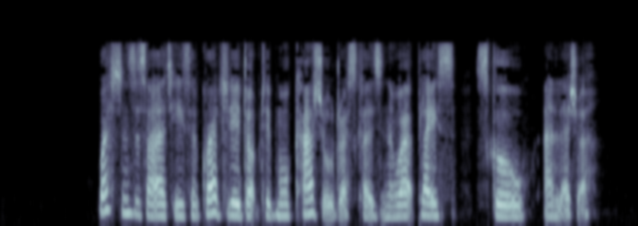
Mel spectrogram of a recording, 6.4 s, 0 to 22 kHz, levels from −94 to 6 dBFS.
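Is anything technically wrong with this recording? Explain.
Yes. AAC compression runs through the whole clip: the speech sounds dull and smeared, with nothing above about 9.7 kHz and a warbling, fizzy texture on sibilants and held sounds. This is likely AAC-LC coding at a low rate, which fits roughly 32 kbps. The encoder had too few bits, so it lowered the bandwidth limit and quantised each frame's frequency lines coarsely, leaving gaps and noisy fill in the upper spectrum.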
